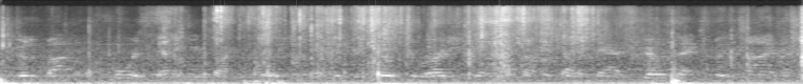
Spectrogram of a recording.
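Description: Plastic wrap crinkles as it is torn off a box.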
